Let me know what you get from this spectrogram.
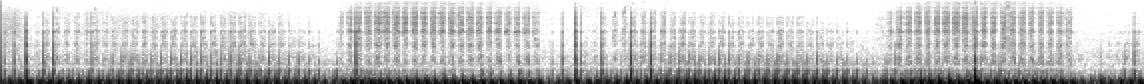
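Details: Deep, low purr of a pet cat under stroking, a heavy bass rumble pulsing in bursts of roughly a second, with soft clicks and rubbing noises from the hand on fur.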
